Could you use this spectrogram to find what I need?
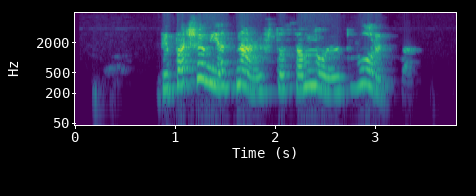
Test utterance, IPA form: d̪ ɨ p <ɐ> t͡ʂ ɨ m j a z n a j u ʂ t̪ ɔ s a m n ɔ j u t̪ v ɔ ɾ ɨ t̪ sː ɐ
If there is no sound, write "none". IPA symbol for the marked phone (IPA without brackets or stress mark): a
